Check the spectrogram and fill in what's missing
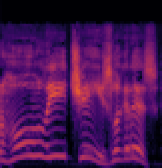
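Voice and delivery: slow, high gasp of disbelief; mock wide-eyed wonder; wife amazed. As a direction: imitate the wife staring at the old car. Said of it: "Maria's going".

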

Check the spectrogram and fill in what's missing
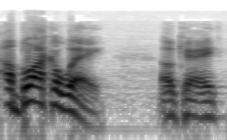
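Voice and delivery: ordinary talk

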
